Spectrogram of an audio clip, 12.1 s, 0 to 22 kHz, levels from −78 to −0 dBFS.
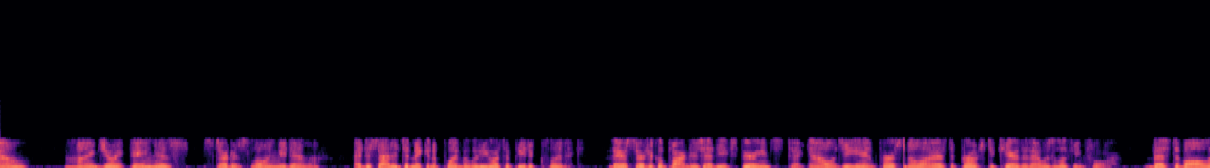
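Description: Throughout, the speech has the buzzy, gravelly roughness of the GSM full-rate codec, at about 13 kbps. Its pulse-driven excitation is coarse, and nothing above 4 kHz survives. From 8.98 to 9.06 s, GSM bit errors strike. Corrupted filter, pitch or gain values distort a few frames, and the speech breaks into a squawking, gargling burst.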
